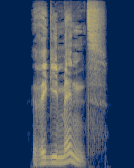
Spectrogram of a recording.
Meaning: genitive singular of Regiment
- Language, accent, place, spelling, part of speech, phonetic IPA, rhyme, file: German, Germany, Berlin, Regiments, noun, [ʁeɡiˈmɛnt͡s], -ɛnt͡s, De-Regiments.ogg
